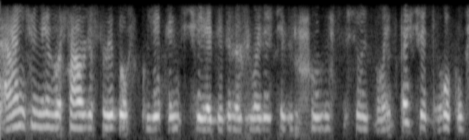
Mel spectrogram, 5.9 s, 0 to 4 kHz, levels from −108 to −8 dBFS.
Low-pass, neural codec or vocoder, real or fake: 3.6 kHz; codec, 16 kHz, 1 kbps, FreqCodec, smaller model; fake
